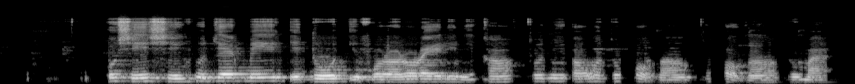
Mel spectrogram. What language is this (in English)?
Yoruba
